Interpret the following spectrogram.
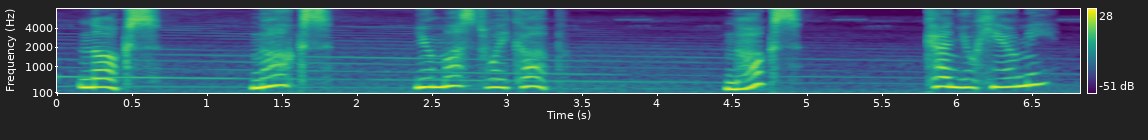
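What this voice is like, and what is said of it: French-accented voice, insistent. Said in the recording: “A voice with a French lilt is repeating her name insistently.”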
